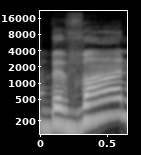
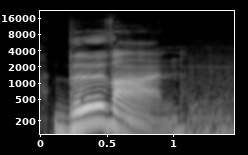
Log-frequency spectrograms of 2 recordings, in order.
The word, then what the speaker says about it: Bevan: Now, Bevan is a person of interest to the anti-strangling task force. Who is Bevan? Michael makes a strong point of confirming his name when Kevin mispronounces it Bouvan.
